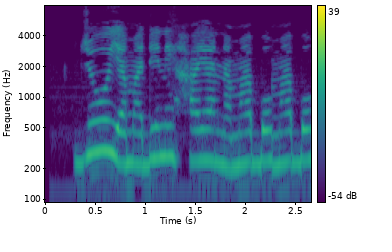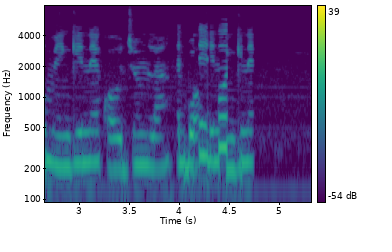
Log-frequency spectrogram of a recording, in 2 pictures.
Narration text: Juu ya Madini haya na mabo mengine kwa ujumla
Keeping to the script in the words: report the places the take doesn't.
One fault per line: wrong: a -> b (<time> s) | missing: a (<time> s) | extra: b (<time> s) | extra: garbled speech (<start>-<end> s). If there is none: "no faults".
extra: mabo (2.3 s)
extra: garbled speech (4.0-4.7 s)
